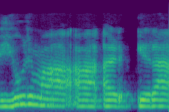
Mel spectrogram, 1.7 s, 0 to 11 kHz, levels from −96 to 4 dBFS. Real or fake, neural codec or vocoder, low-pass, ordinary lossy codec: fake; codec, 16 kHz, 4.8 kbps, FACodec; 7.2 kHz; MP3, 48 kbps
